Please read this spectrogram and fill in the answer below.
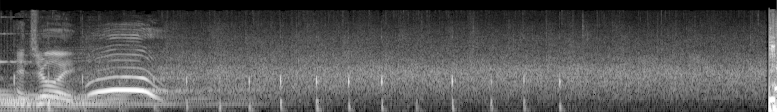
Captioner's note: applause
